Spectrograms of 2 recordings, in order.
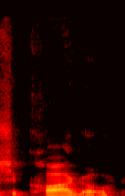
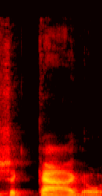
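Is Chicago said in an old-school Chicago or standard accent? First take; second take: standard; old-school Chicago. First: It is said in a standard accent. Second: It is said in an old-school Chicago accent. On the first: "instead of" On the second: "old school Chicago people talk, they might say"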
